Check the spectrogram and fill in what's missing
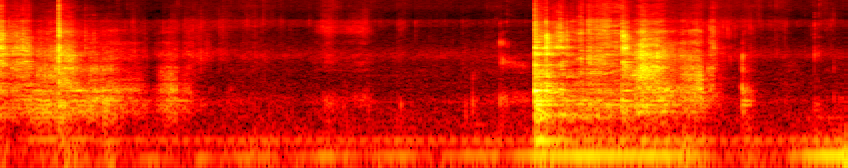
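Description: Chicken yakhni pulao is stirred in a pot, a spoon scraping and clinking against the metal in short bursts, the mixing loudest in one sustained stretch of rice being turned over.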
